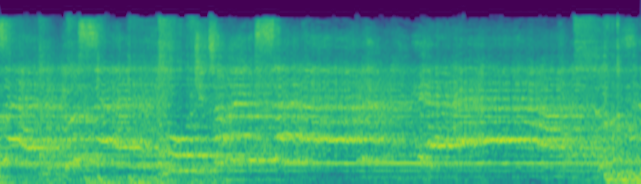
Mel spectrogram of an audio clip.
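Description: Live pop band with a female lead singer holding long sung notes into a handheld microphone. The bass and drums drop away for a few seconds in the second half, leaving the voice over lighter accompaniment, before the full band returns.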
